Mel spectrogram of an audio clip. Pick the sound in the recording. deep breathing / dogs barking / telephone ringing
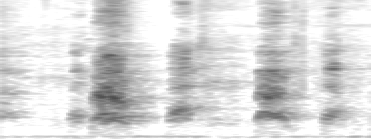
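dogs barking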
